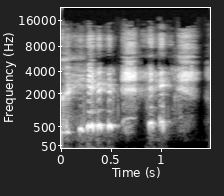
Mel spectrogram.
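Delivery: shrill nervous laugh after a scare; high startled laugh. Real, not acted. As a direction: laugh out the fright.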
